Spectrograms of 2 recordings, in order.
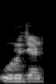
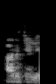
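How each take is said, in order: First: उर्जेंट starting with a short "oo"; wrong U vowel. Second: अर्जेंट starting with a short "uh"; A sound in अर्जेंट. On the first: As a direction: say उर्जेंट as "OOR-jent", the wrong reading. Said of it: "इसको उर्जेंट तो नहीं पढ़ते". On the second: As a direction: say अर्जेंट as "UR-jent" with the vowel of "up". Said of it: "ये अ का sound भी देता है". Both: Shown as a demonstration.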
